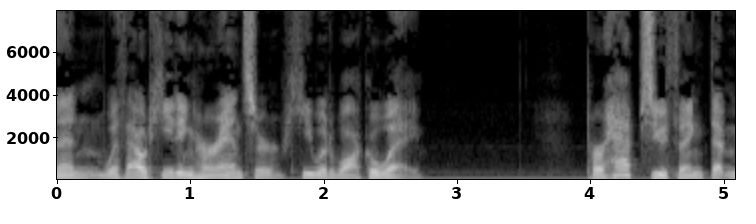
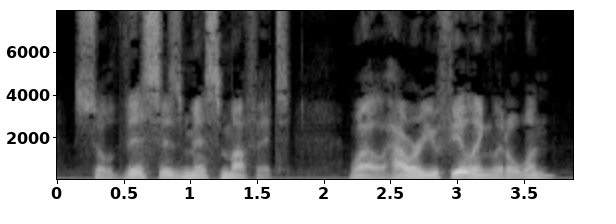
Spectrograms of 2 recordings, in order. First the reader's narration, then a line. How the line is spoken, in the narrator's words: Muffet, when he met his little daughter by chance on the walk or in a hallway, would stop and look at her and gravely say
